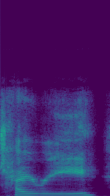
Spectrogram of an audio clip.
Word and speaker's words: Tyria: In January of 1986, she walked into a Florida gay bar and met 24-year-old Tyria it has an A, but I've heard it pronounced Tyree.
